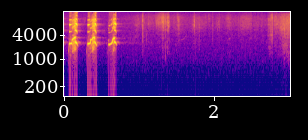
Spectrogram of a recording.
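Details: Osprey pair at the nest, 14.6.2019: three loud, shrill yelping whistles in quick succession, followed by faint rustling and a soft hiss of background noise.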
